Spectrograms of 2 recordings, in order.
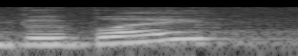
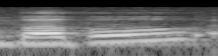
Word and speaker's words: Bublé: But to Michael Bublé, or Michael Bubble, as John pronounced it, as he read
